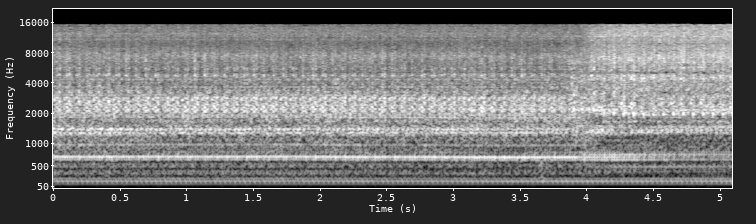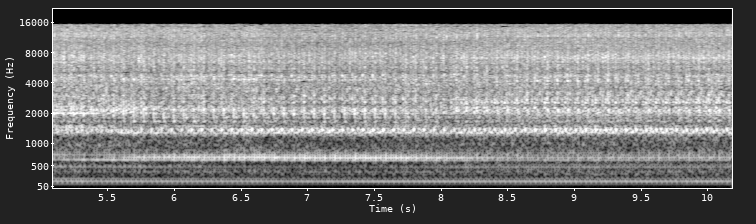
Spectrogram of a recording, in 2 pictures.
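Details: Petrol Evo 9 idling steadily, then revs rising and falling in uneven blips, with a faint ticking underneath at idle; start-up issues reported, cause of the ticking unknown.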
